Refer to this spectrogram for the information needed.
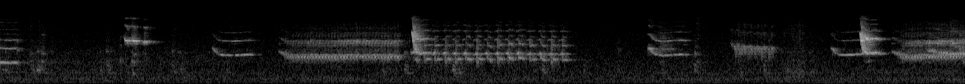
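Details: Malinois waterslager canary recorded in 2013, singing short phrases separated by pauses: downward-bending liquid notes, a rapid rattling roll, and bright clicking accents.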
